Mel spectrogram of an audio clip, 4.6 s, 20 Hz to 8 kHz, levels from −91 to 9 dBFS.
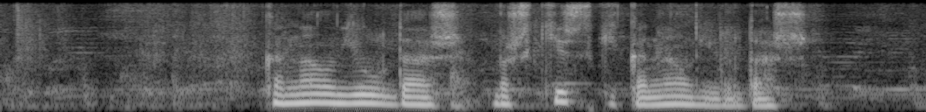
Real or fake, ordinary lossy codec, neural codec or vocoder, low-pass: real; none; none; 7.2 kHz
